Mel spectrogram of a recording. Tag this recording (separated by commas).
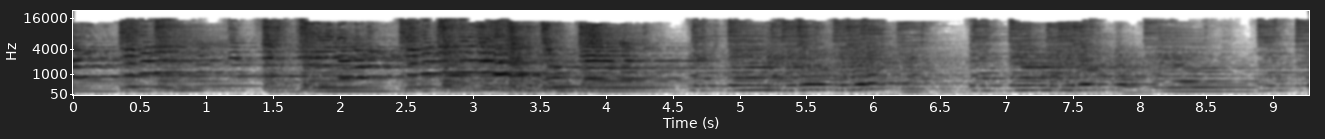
Music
